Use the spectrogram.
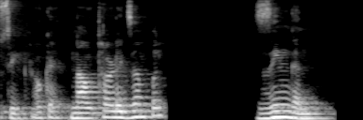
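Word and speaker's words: singen: zen means to see okay now third example zingan s i after s vol is coming i is coming pronunciation of s will be so z gun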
